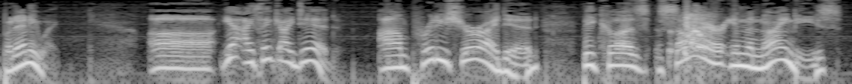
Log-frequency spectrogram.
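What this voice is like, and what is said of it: New Jersey accent. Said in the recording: “I lived in New Jersey, as you all well know, and you can tell from my accent.”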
